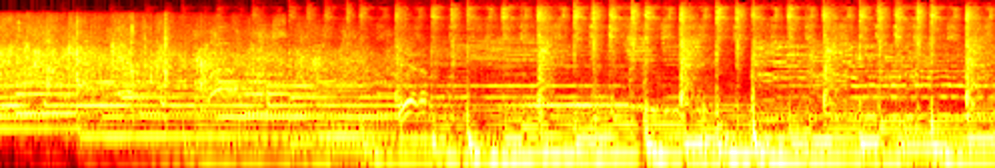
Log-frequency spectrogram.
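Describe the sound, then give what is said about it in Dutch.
A crowd claps steadily, the dense patter of applause running over sustained music with a deep bass line and held tones throughout. “Zullen we weer een applaus geven?”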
